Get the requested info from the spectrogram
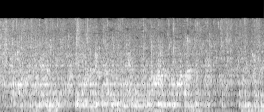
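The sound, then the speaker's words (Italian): A toilet flushes, a steady, loud rush of water filling the whole short stretch without pause. No voices are present. “sicuramente non col vostro lavandino, peggio ancora con lo scarico del water.”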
